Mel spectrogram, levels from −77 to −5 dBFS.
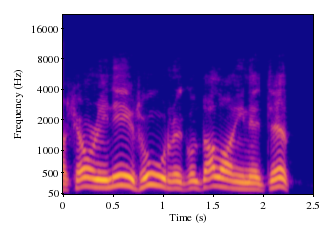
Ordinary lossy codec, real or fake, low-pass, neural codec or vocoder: none; fake; 10.8 kHz; codec, 24 kHz, 0.9 kbps, WavTokenizer, medium speech release version 2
